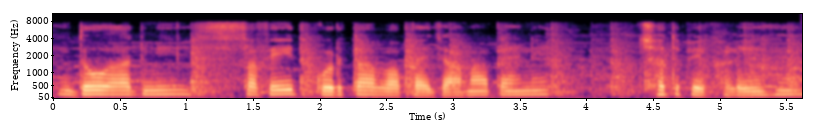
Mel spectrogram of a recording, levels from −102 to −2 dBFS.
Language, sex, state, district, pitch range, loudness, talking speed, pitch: Hindi, male, Uttar Pradesh, Jyotiba Phule Nagar, 140-160 Hz, -17 LUFS, 130 wpm, 155 Hz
